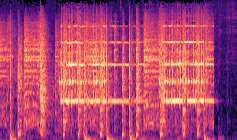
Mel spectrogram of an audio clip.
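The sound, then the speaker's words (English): A phone's electronic message alert plays a bright, repeating chime melody over thumping bass beats, loud for about three seconds, with no one talking. “Yo, I just got a message that Black Cloud, East Coast Dre, his phone is about to die.”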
